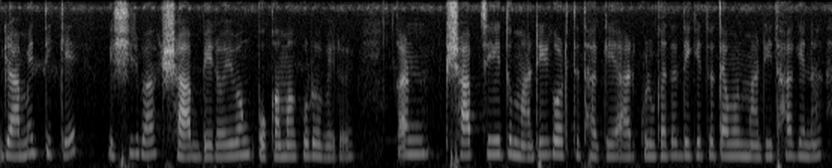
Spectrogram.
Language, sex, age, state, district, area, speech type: Bengali, female, 18-30, West Bengal, Jhargram, rural, spontaneous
